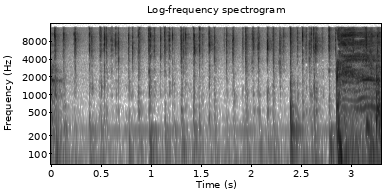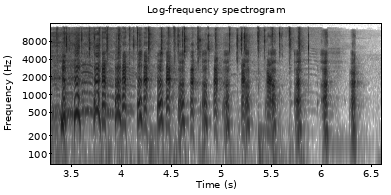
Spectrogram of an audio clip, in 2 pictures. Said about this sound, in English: Stupid mechanical keyboards. I've never understood the need for a mechanical keyboard. Like, it's just so your friends hate you. I guess. It's to make it look like you're doing work.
